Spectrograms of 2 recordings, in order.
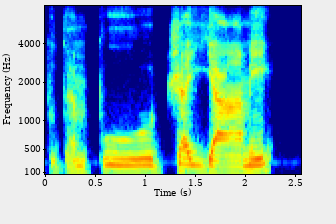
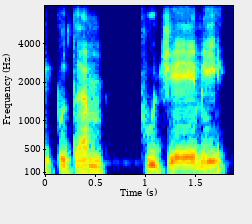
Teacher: the aya becomes an a in Pali. So pujami.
